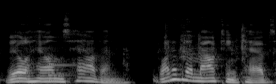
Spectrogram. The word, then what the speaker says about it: Wilhelmshaven: German ship's clock today I believe it's pronounced a Schuman vilhelms Haven one of the mounting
